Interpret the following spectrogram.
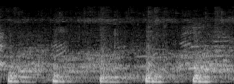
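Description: Mourners doing matam, beating their chests in unison in a steady rhythm of about two dull thumps a second, over the voices of a crowd.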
